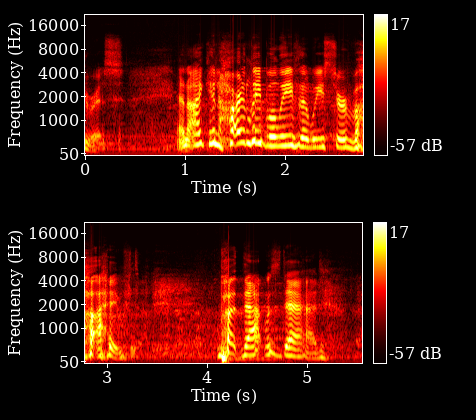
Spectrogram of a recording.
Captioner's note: laughs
